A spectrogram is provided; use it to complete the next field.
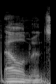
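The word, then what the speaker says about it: LMNT: missing important electrolytes I ordered some elements spelled with the four letters l m n t which has Essentials like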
